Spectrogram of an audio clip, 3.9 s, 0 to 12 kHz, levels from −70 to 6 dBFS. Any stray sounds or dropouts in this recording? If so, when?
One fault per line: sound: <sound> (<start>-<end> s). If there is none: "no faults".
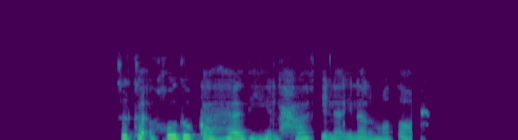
sound: dropout (3.1-3.2 s)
